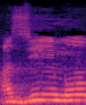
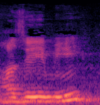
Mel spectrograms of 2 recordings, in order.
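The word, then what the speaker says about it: عظيم: So azimu will become azimi because it is fadli. These rules keep coming back and forth. So when we stop, we don't pronounce azimi, we pronounce azim.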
